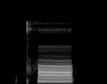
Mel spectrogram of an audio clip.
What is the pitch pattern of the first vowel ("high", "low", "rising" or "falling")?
high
